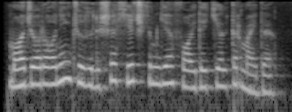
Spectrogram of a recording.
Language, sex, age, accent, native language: Uzbek, female, under 19, Toshkent viloyati, Uzbek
